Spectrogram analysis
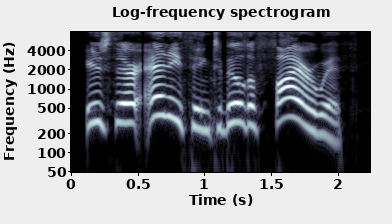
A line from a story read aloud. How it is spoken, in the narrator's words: he shouted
